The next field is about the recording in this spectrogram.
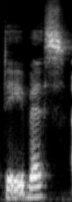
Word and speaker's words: Davies: He's played by is Greg Davies and or Davis. It's spelled like Davies, but they pronounce it like Davis.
